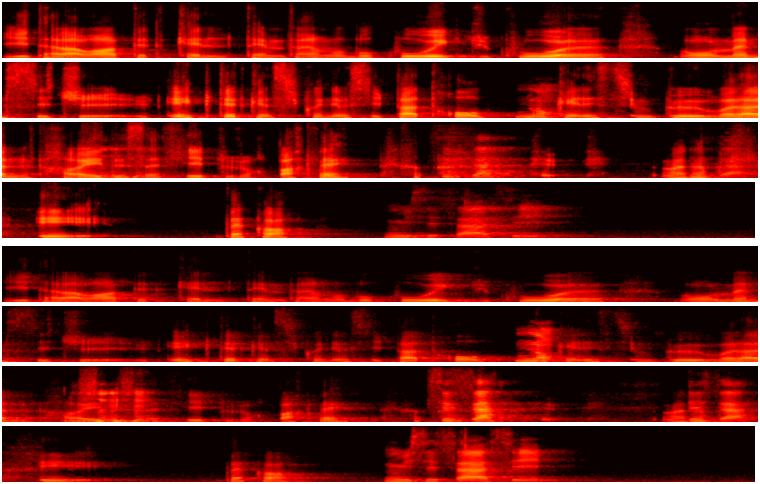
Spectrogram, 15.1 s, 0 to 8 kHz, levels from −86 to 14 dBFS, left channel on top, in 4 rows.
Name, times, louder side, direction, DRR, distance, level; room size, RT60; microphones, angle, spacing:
voice 1, 0.0-9.9 10.5-10.6 10.9-11.8 12.5-12.8, left 7 dB, 65° left, 21 dB, 0.4 m, -34 dB
voice 2, 7.9-8.3 9.7-10.1 11.0-11.3 13.3-14.0, right 6 dB, 60° right, 15 dB, 0.7 m, -35 dB
16.5 x 7.8 x 5.8 m, 0.86 s
head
